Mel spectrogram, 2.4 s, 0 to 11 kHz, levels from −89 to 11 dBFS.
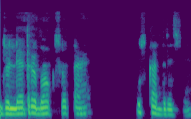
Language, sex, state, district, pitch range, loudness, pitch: Hindi, male, Bihar, Saharsa, 150-175 Hz, -20 LUFS, 160 Hz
